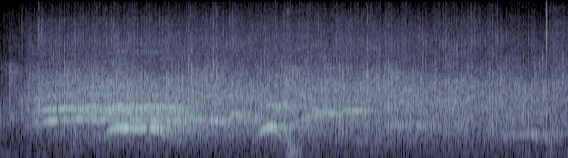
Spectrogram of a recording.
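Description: Church congregation applauding, with a few voices calling out over the clapping. The applause swells over the first two seconds, then slowly dies away.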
